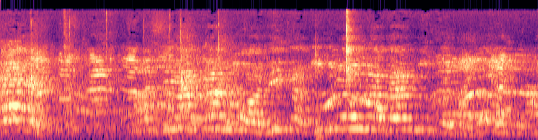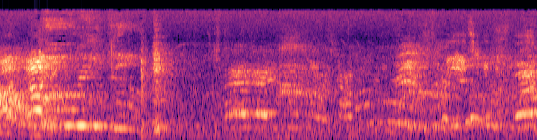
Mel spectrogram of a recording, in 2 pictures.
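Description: Spectators talk and cheer nearby.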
